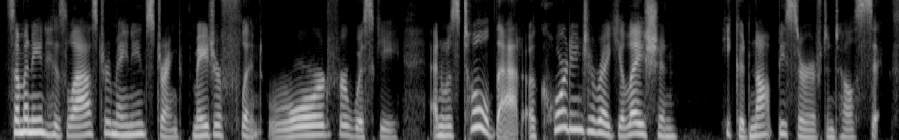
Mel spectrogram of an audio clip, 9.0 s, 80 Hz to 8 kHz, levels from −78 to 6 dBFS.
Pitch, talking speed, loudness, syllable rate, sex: 200 Hz, 160 wpm, -19 LUFS, 4.7 syllables/s, female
